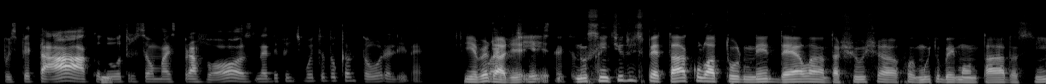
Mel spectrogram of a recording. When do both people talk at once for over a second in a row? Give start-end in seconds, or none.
4.8-6.1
